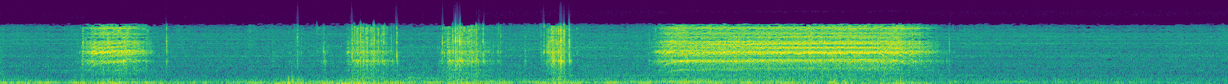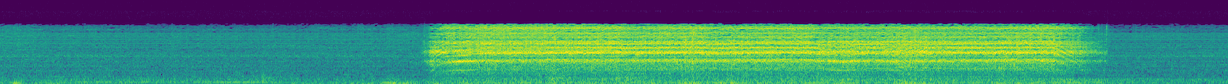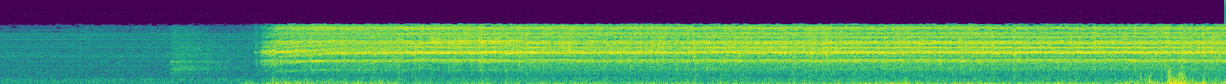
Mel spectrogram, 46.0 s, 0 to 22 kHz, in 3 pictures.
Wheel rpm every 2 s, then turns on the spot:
20, 10, 20, 10, 100, 120, 0, 0, 0, 0, 60, 160, 160, 160, 80, 0, 0, 120, 160, 160, 160, 160, 160.
4-8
